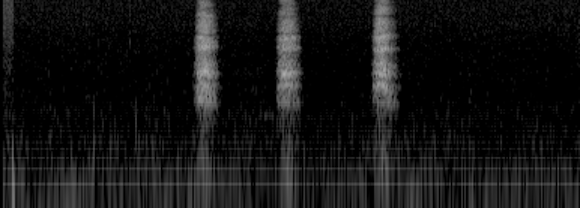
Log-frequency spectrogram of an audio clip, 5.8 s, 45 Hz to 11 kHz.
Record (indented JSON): {
  "exhalation_length": "5.8 s",
  "exhalation_amplitude": 782,
  "exhalation_signal_mean_std_ratio": 0.29,
  "survey_phase": "beta (2021-08-13 to 2022-03-07)",
  "age": "45-64",
  "gender": "Female",
  "wearing_mask": "No",
  "symptom_cough_any": true,
  "symptom_runny_or_blocked_nose": true,
  "symptom_sore_throat": true,
  "symptom_fatigue": true,
  "symptom_fever_high_temperature": true,
  "symptom_headache": true,
  "smoker_status": "Never smoked",
  "respiratory_condition_asthma": false,
  "respiratory_condition_other": false,
  "recruitment_source": "Test and Trace",
  "submission_delay": "2 days",
  "covid_test_result": "Positive",
  "covid_test_method": "RT-qPCR",
  "covid_ct_value": 33.2,
  "covid_ct_gene": "ORF1ab gene"
}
